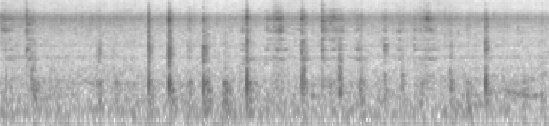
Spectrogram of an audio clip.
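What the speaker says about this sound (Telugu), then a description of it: "టమాటా కూడా బాగా ఉడికేంత వరకు కుక్ చేసుకోవాలండి" Tomatoes for pav bhaji cook down in a pan, giving a quiet, steady bubbling sizzle with scattered soft pops and spatula taps, close and alone.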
